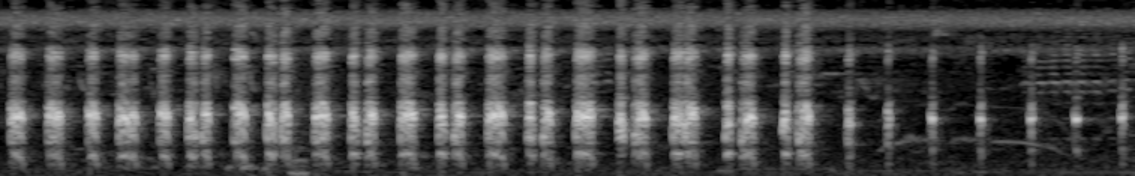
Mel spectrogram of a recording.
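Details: Loud, fast clucking from a female chukar of the Koh-i-Suleiman range, Pakistan, about three notes a second for five seconds, then slowing to softer, widely spaced notes, with a steady high hum.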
